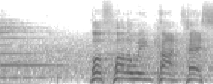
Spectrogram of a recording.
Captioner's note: bell rings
